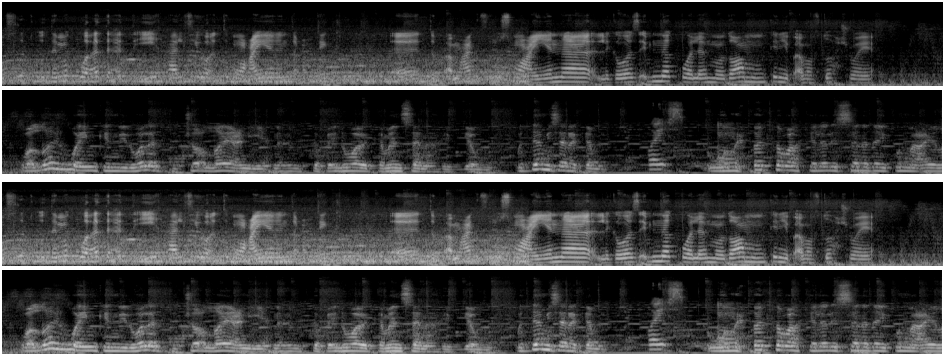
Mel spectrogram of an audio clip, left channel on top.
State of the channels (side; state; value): left; quieter; 5.5 dB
